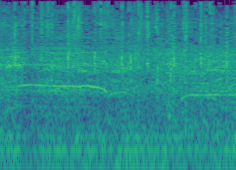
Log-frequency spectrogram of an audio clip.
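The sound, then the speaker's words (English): A crowd cheers as a man stands up, a dense, steady roar of many voices that stays loud throughout, with a thin whistle-like tone drifting above the noise. “And so then all of a sudden he stands up, the crowd starts cheering, as you can hear there.”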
